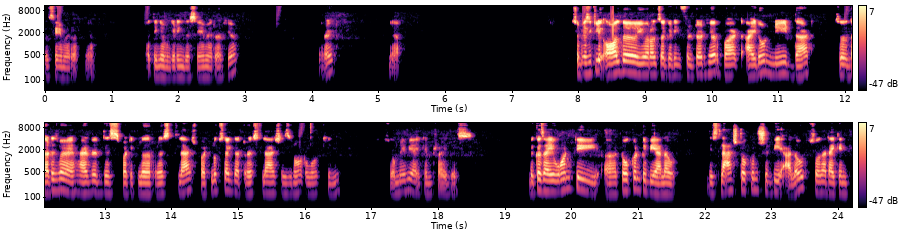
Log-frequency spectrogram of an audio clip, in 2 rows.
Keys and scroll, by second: 12.9 super+z, 18.6 super+s.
